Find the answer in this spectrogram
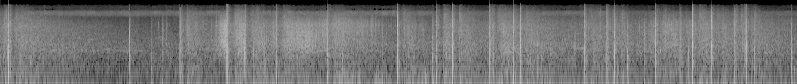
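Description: A star mine barrage of large aerial firework shells bursting in quick succession: many sharp bangs, irregular and closer together in the second half. A steady wash of noise fills the gaps between them and is densest about four to seven seconds in.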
